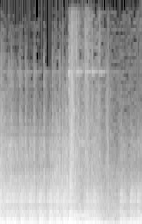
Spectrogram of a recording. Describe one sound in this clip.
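A gunshot rings out.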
